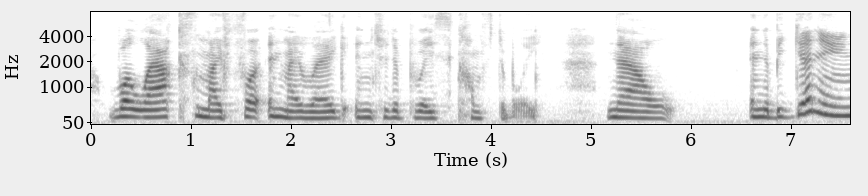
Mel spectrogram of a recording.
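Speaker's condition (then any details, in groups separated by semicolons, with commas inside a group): Cerebral palsy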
